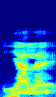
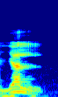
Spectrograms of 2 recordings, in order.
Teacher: লামে যে সাকিন আছে এখানে আমরা কলকলা করব না, ইয়ালে এরকম না, ইয়াল, আইনটাকে ওপেন করে রাইট দিয়ে পড়বো।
